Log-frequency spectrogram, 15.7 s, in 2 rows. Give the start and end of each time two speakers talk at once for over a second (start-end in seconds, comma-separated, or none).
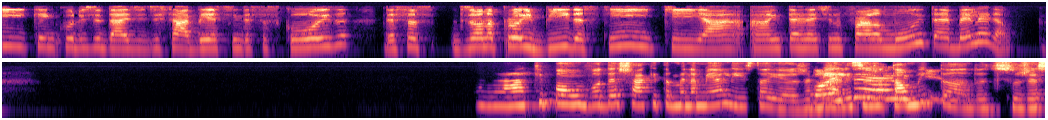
13.9-15.1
